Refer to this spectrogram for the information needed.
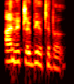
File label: "unattributable", Indian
